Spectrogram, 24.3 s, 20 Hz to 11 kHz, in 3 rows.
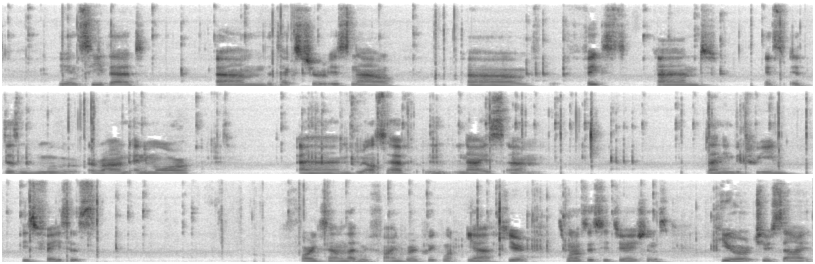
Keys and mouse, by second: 1.7-2.2 middle drag, 2.8 alt+a, 4.4 alt+a, 8.9 alt+a, 13.6 middle drag, 13.9 middle click, 14.3 middle click, 14.4 middle click, 15.1 middle click, 18.7 -, 19.2 click, 19.6 drag, 20.4 middle drag, 20.8 middle click, 21.9 middle click, 22.8 middle drag.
